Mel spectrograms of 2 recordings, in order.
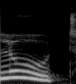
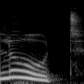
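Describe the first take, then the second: The two takes are said the same way.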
